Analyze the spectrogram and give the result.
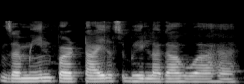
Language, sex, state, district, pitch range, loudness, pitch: Hindi, male, Jharkhand, Garhwa, 135-140 Hz, -17 LUFS, 140 Hz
